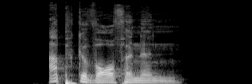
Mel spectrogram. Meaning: inflection of abgeworfen: 1. strong genitive masculine/neuter singular 2. weak/mixed genitive/dative all-gender singular 3. strong/weak/mixed accusative masculine singular 4. strong dative plural
- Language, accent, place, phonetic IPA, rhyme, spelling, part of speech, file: German, Germany, Berlin, [ˈapɡəˌvɔʁfənən], -apɡəvɔʁfənən, abgeworfenen, adjective, De-abgeworfenen.ogg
